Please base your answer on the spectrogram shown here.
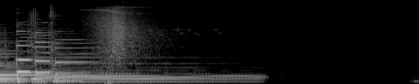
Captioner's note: sound effect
